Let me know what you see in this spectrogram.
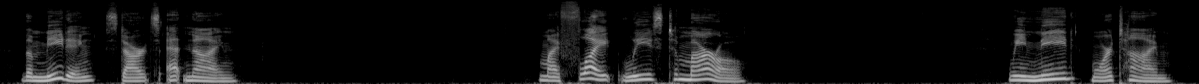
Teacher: It's almost like a drum beat. That means the stressed words kind of occur at regular intervals. And that's why English is often described as a stress timed language.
